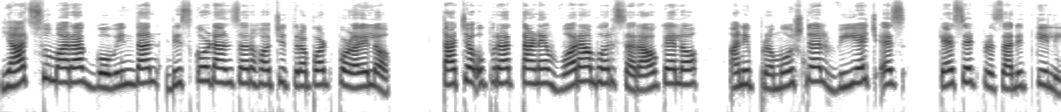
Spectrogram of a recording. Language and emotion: Goan Konkani, neutral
